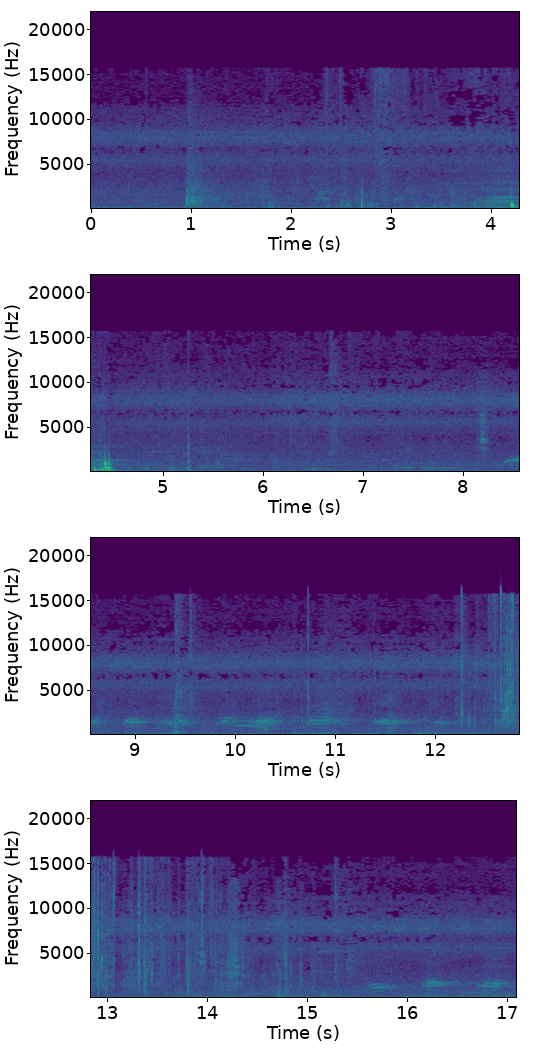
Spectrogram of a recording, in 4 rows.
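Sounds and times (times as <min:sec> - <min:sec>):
steady high hiss: 0:00.0 - 0:17.0
birds giving harsh calls: 0:08.2 - 0:13.2, 0:15.6 - 0:17.0.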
